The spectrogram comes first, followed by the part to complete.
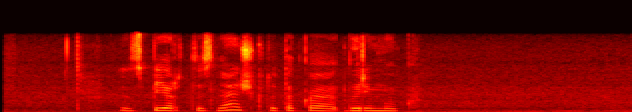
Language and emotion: Russian, neutral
